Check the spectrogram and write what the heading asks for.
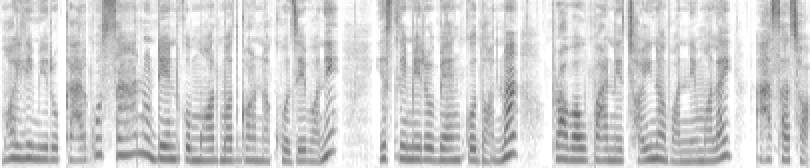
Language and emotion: Nepali, fearful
